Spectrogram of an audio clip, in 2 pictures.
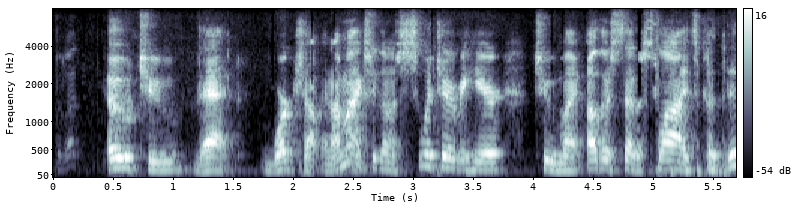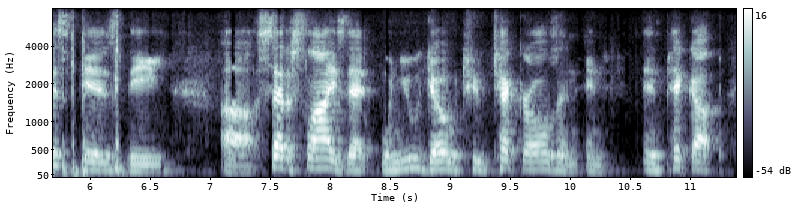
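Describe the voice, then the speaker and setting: A man co-presents a webinar in a relaxed, chatty way, dropping easy joking asides. His voice has a middling pitch. The sound is a little dull, as on an online call. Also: moderate pace, a little hiss or hum. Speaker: workshop trainer. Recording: slightly muffled online call audio.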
